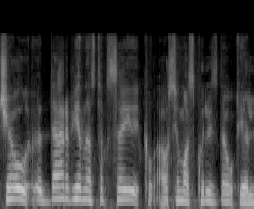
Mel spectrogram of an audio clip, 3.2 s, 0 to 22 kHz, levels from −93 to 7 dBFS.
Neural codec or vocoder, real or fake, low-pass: codec, 24 kHz, 1.5 kbps, HILCodec; fake; 10.8 kHz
